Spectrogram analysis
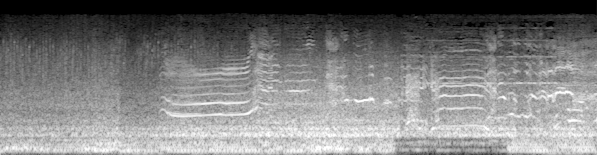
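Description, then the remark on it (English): A bee buzzes loudly, its whining drone swooping up and down in pitch as it zips away and upward, over a dense rumbling background throughout. “A bee descends from the swarm and lands on top of Nick.”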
